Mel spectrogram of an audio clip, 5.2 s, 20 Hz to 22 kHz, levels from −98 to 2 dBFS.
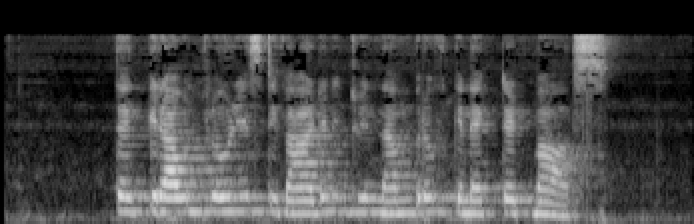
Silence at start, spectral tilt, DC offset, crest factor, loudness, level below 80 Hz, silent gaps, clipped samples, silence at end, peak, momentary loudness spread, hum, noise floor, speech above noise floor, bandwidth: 0.85 s; -2.5 dB/octave; under 0.1%; 20 dB; -21 LUFS; -64 dBFS; none; under 0.1%; 0.65 s; -4 dBFS; 9 LU; none; -58 dBFS; 37 dB; 12 kHz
